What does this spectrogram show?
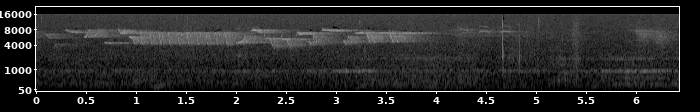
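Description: A small songbird's rapid, high trilling song, several trills stepping between pitches, for the first four seconds or so. Later come a few light, sharp taps.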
